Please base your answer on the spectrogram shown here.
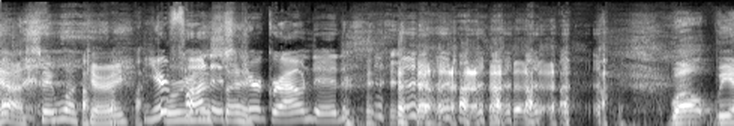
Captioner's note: laughing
